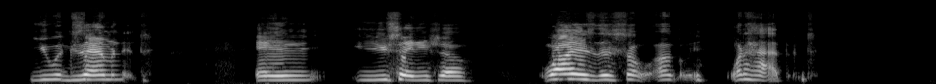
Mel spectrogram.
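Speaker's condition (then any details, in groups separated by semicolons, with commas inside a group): Cerebral palsy; wheelchair user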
